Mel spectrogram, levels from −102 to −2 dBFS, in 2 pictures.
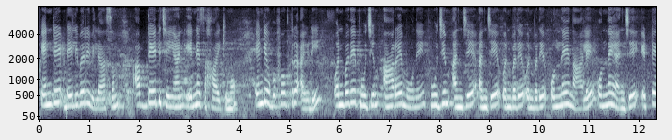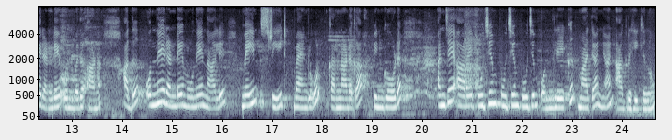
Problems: constant background noise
